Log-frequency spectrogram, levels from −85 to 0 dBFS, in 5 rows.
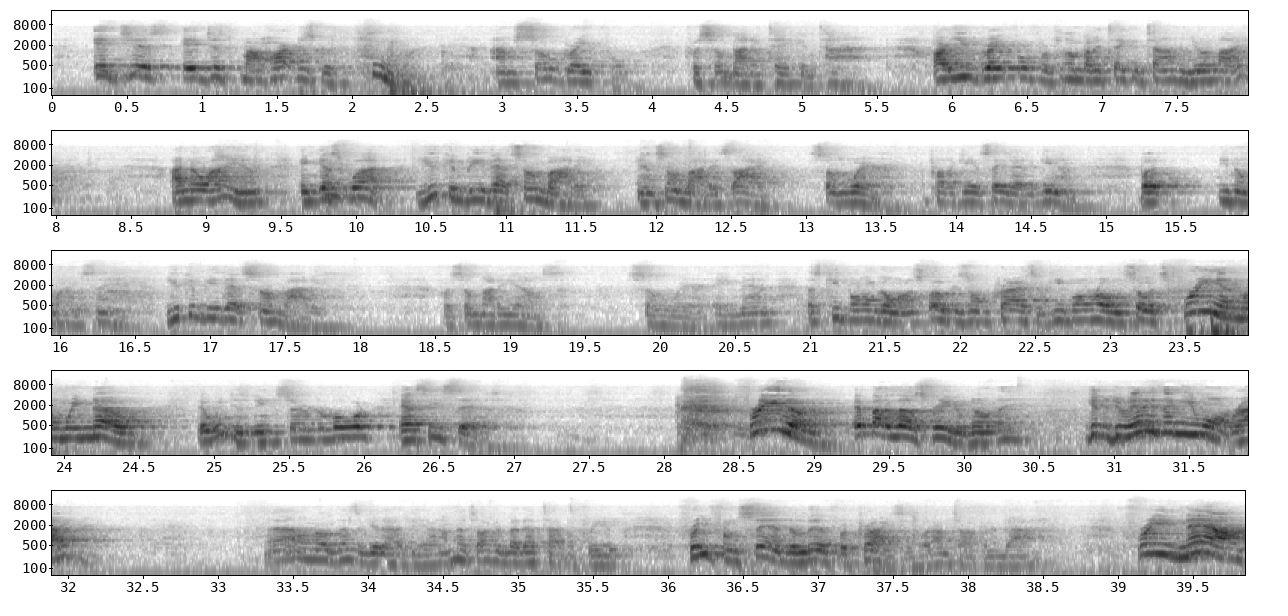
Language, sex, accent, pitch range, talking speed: English, male, American, 145-210 Hz, 205 wpm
